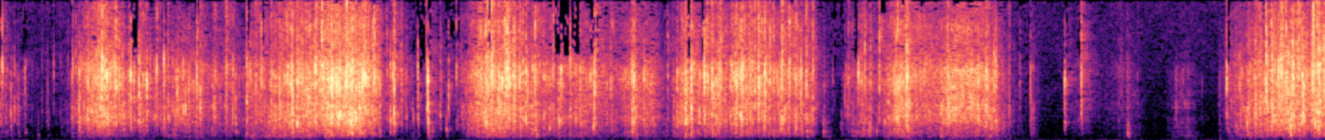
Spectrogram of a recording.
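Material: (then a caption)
Paper. Hands rub and press the crinkly paper of a large, hollow, flattened orange paper lantern with wire ribs, then hold it flat. Bright, dry crinkling comes in swelling bursts with brief quieter gaps between them, with almost no low end.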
